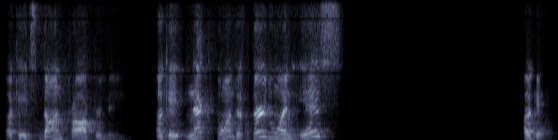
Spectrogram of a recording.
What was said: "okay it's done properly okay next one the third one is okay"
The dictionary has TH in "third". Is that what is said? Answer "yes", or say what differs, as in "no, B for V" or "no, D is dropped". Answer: yes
